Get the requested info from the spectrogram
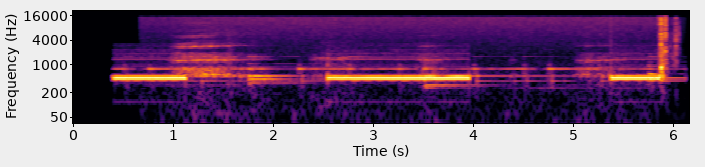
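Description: Telephone tones heard on a call: after a brief silence, a steady beep sounds three times, with softer tones and quiet music underneath, as the call rings through before it is answered.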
